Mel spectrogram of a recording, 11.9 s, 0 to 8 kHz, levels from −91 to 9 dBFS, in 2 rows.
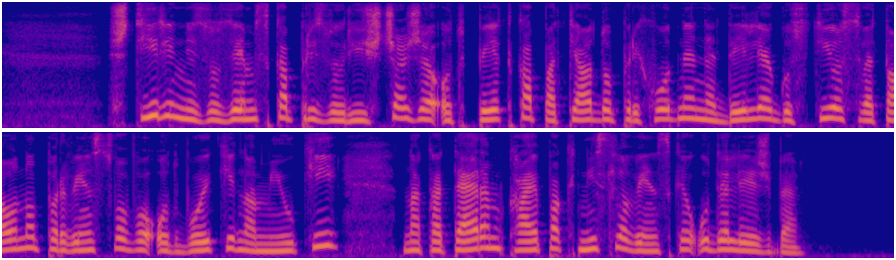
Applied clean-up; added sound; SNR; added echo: none; none; none; none.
